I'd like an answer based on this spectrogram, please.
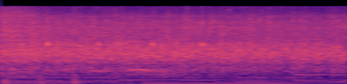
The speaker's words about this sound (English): So come on, put your hands together.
